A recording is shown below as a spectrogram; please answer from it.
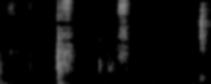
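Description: Marker pen writing on a whiteboard: a few brief, faint scratching strokes against near silence.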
